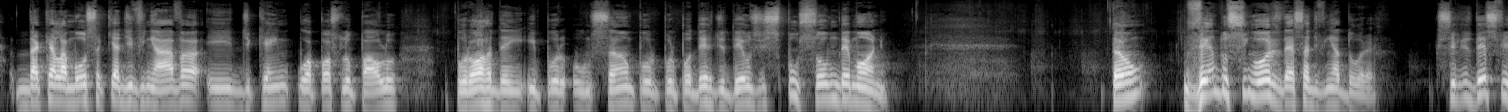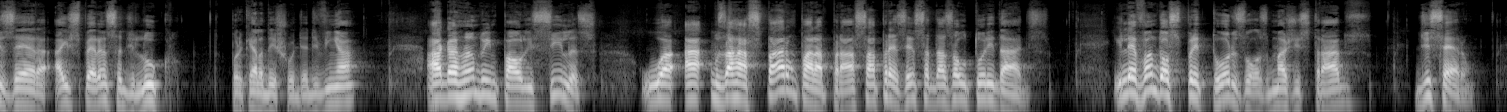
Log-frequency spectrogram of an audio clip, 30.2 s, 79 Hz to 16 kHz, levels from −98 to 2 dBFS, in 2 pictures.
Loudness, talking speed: -19 LUFS, 125 wpm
